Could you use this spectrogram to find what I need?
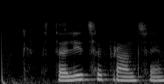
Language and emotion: Russian, neutral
